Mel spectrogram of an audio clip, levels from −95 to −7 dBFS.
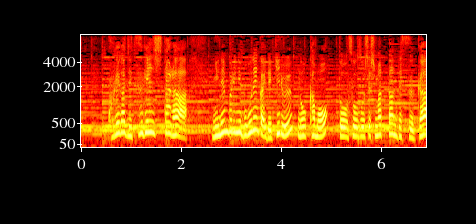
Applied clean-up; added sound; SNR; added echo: none; none; none; none.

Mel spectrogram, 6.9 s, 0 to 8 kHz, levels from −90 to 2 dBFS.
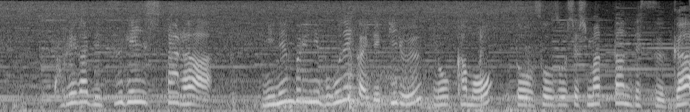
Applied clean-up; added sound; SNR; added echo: none; Subway, metro, underground; 10 dB; none.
